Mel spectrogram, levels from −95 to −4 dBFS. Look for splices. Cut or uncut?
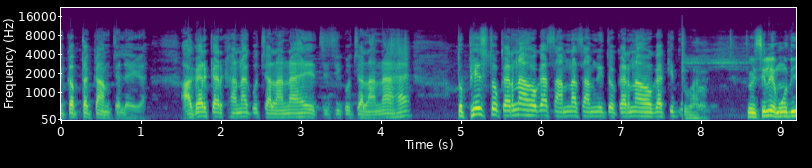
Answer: cut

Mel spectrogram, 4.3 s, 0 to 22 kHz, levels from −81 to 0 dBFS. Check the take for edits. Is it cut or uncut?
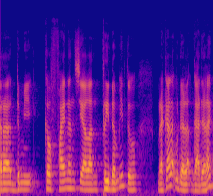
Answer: uncut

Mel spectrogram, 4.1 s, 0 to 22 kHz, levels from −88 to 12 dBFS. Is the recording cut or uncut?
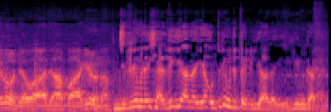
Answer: uncut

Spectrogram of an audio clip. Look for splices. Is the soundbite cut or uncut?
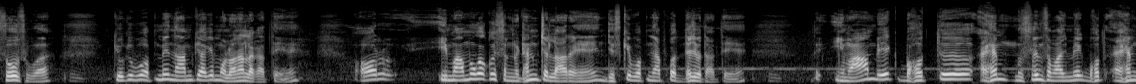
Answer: uncut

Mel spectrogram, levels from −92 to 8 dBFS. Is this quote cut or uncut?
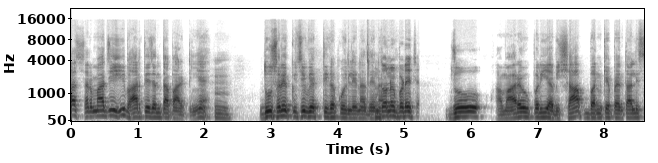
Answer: cut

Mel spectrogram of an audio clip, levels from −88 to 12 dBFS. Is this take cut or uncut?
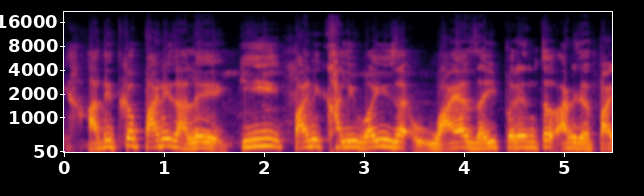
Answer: uncut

